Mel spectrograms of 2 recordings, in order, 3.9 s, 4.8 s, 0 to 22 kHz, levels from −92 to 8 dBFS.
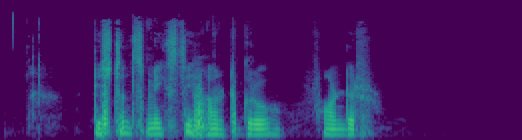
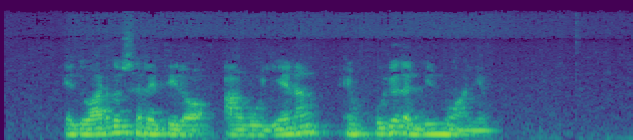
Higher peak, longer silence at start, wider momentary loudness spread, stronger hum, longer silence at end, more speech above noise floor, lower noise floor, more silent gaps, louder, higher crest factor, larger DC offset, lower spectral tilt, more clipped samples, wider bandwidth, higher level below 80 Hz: second, -8 dBFS vs -2 dBFS; first, 0.7 s vs 0.5 s; about the same, 6 LU vs 7 LU; neither; about the same, 1.15 s vs 1.05 s; first, over 63 dB vs 34 dB; first, under -90 dBFS vs -49 dBFS; neither; second, -28 LUFS vs -16 LUFS; first, 22 dB vs 14 dB; neither; second, -5 dB/octave vs -8 dB/octave; neither; about the same, 14.5 kHz vs 15.5 kHz; second, -66 dBFS vs -44 dBFS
